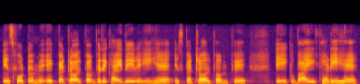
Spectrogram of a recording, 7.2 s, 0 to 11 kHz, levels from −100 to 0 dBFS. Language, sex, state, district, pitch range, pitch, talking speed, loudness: Hindi, female, Rajasthan, Jaipur, 205-230 Hz, 215 Hz, 150 wpm, -15 LUFS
